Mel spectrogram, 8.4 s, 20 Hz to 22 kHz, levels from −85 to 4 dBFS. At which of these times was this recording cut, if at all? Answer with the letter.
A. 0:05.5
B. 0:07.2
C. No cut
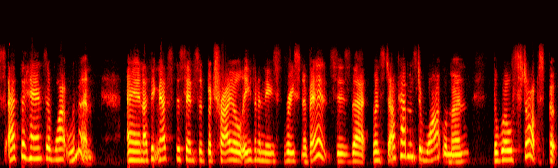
A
